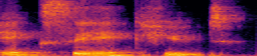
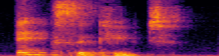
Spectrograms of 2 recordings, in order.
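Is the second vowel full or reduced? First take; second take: full; reduced. First: The second vowel is full, not reduced. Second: The second vowel is reduced and weak. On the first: The speaker calls it wrong. "I don't say execute" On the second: The speaker calls it right. "the second E is the de-stressed vowel"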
